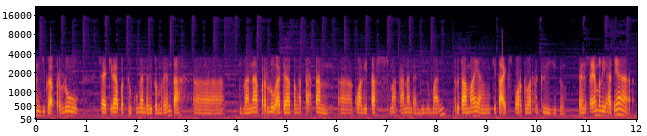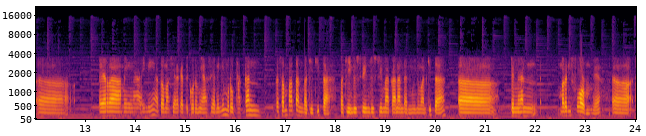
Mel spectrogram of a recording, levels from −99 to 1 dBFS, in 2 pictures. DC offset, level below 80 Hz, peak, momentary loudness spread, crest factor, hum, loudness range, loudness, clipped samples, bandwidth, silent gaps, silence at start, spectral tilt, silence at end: under 0.1%; -54 dBFS; -2 dBFS; 13 LU; 22 dB; none; 4 LU; -24 LUFS; under 0.1%; 16 kHz; none; 0 s; -6.5 dB/octave; 0 s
